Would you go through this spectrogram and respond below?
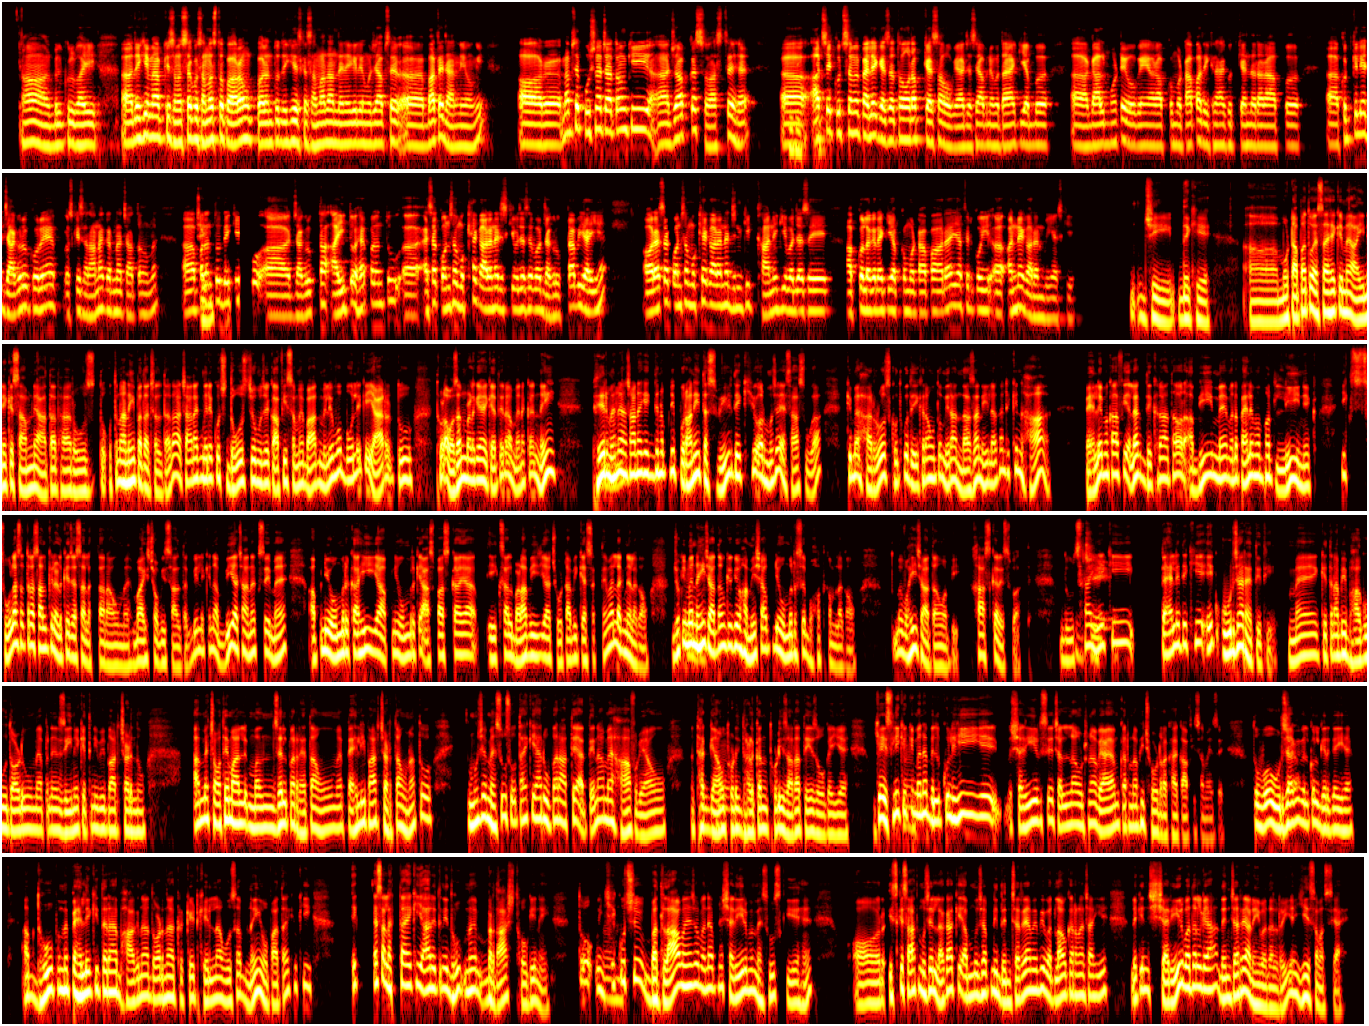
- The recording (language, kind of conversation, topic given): Hindi, advice, स्वास्थ्य और आनंद के बीच संतुलन कैसे बनाया जाए?
- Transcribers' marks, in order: in English: "लीन"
